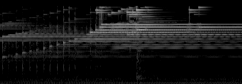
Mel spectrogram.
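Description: Chime sound effect: a quick rising run of bell-like notes over about a second, which then ring on together, high and steady.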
